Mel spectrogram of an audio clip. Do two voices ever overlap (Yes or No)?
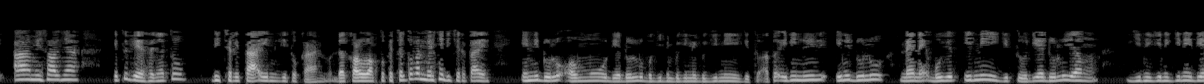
No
